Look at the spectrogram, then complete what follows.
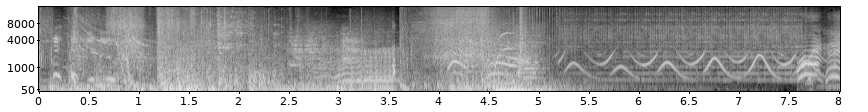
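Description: Cartoon soundtrack: music with busy, noisy sound effects, then from about five seconds in a warbling siren-like tone that swoops up and down about twice a second until it cuts off just before the end.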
